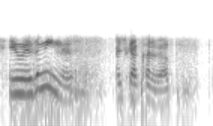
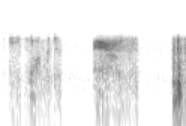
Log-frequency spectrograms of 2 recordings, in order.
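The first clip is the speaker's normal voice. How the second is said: whisper. Real, not acted. Gossipy aside about her.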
